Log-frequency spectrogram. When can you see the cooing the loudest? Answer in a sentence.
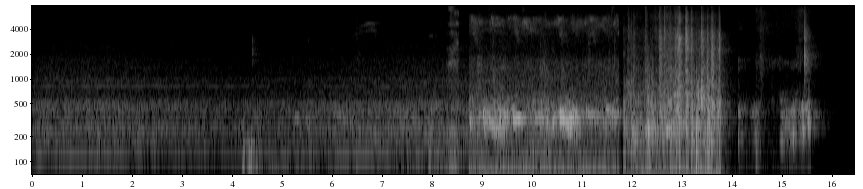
The volume of the cooing peaks at 11 seconds.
